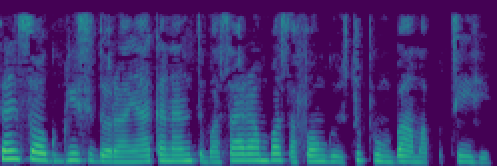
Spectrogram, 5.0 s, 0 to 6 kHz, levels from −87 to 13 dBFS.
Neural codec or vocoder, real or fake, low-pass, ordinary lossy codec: none; real; 5.4 kHz; MP3, 32 kbps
